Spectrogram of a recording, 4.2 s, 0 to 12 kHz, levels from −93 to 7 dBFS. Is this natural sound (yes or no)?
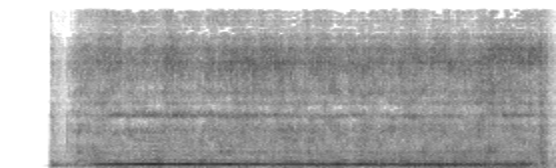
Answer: no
